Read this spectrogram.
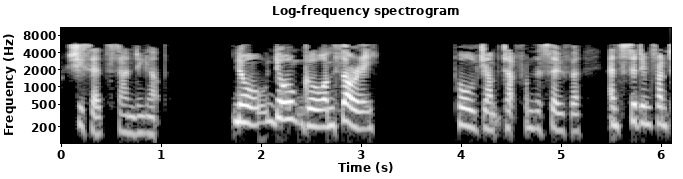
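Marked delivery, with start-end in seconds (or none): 1.7-3.2 loud sudden plea; pleading. Acted. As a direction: stop her leaving, desperate. Man begs officer to stay.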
